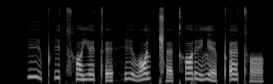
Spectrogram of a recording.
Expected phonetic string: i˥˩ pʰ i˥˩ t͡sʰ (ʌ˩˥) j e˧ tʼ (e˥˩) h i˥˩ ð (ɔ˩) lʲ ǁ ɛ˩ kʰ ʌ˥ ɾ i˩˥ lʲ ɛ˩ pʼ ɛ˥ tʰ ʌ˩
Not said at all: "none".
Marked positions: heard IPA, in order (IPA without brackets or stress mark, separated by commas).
ʌ˧, e˩, ɔ˥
